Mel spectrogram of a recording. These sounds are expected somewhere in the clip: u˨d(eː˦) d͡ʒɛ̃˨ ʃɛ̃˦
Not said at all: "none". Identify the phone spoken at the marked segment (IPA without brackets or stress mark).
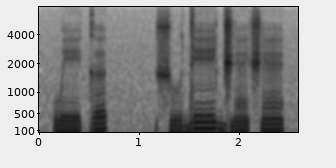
eː˦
